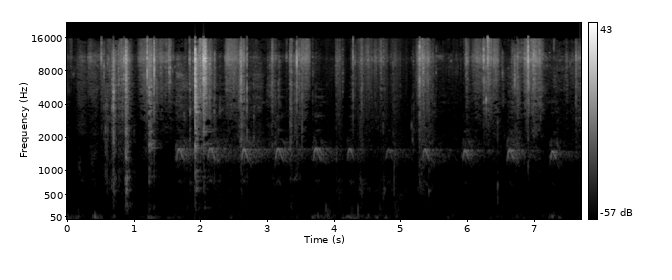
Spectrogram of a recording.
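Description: A bird calling over and over, short calls about two a second, starting near two seconds in, over scattered clicks and rustles.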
